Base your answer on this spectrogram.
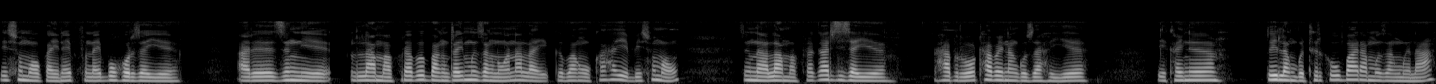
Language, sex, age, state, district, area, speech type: Bodo, female, 30-45, Assam, Baksa, rural, spontaneous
